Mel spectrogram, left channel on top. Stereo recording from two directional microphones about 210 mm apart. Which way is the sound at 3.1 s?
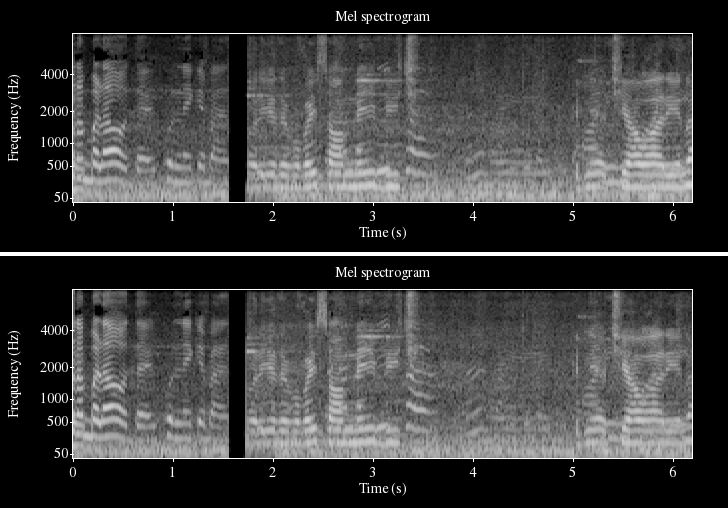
25° left (ahead or behind).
